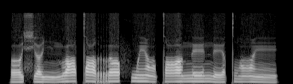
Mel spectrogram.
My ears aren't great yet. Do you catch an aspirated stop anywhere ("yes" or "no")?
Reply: no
